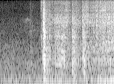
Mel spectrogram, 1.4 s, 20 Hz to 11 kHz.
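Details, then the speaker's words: Honda engine cranked with the crank sensor signal removed, running on cam sensor backup: starter whirs about half a second, roughly 261 ms measured, before the engine catches and settles to idle; extended crank. "i'm gonna do a situation now where i want to look at uh cranking the vehicle without a crank signal without a crank signal so here we go we'll start and take a look"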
